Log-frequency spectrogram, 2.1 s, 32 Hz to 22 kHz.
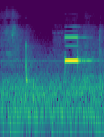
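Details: Single short electronic beep from an anesthesia machine in a quiet room after calibration reaches 100% and it enters standby, during pre-anesthesia machine preparation; device beep.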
